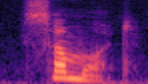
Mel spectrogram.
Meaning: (adverb) 1. To a limited extent or degree; not completely 2. Very; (pronoun) Something; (noun) A certain quantity or degree; a part, more or less; something
- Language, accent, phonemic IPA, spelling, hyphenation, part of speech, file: English, General American, /ˈsʌmwʌt/, somewhat, some‧what, adverb / pronoun / noun, En-us-somewhat.ogg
